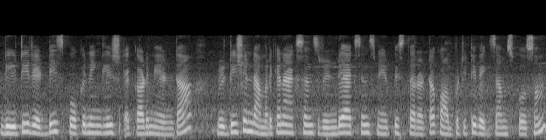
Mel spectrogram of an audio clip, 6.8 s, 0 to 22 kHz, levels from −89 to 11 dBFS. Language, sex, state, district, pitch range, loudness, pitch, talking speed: Telugu, female, Andhra Pradesh, Srikakulam, 190-225 Hz, -16 LUFS, 210 Hz, 160 wpm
